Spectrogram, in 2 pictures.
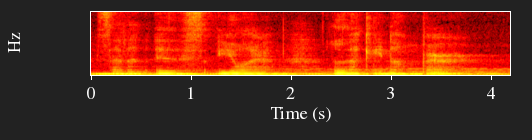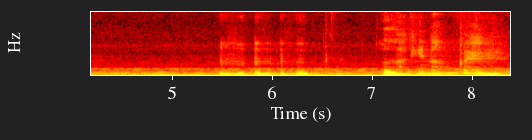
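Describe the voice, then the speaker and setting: A woman giving a soft-spoken ASMR tarot reading as a streamer, often slipping into whispers, soothing and reassuring as she slowly repeats phrases. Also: mid-range voice. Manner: soothing, reassuring, slow repetitions. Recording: reverberant echo with music behind. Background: music.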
